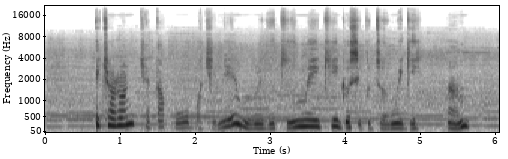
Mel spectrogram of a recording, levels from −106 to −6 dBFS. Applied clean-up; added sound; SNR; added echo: none; Fixed-wing aircraft, airplane + Wind instrument, woodwind instrument; 18 dB; none.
